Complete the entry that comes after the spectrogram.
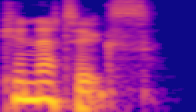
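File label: "kinetics", British English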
